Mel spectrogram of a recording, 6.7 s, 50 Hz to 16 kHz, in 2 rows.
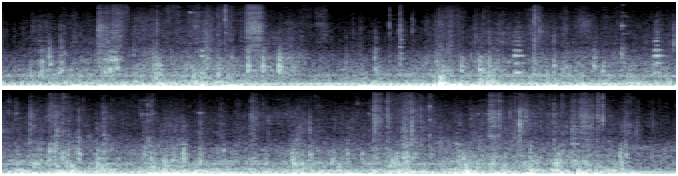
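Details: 1995 Mitsubishi Montero V43, 3.0 24-valve, lifted, coil-spring suspension, serviced and just inspected, crawling slowly over rough cross-axle ground: a low engine murmur with only gravel crunch and tyre pops, no clunks or rattles, so the chassis is normal.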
